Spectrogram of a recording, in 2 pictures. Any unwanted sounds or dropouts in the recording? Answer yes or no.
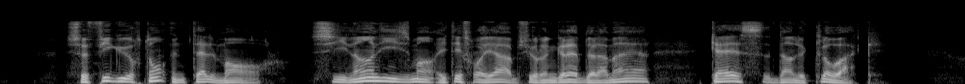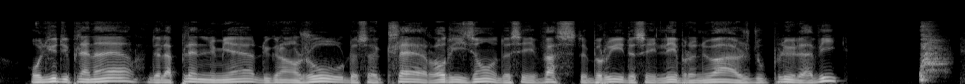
yes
